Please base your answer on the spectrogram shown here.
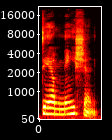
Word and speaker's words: damnation: need to say it damn damn but damnation damnation again it became part of the next syllable so we're gonna say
